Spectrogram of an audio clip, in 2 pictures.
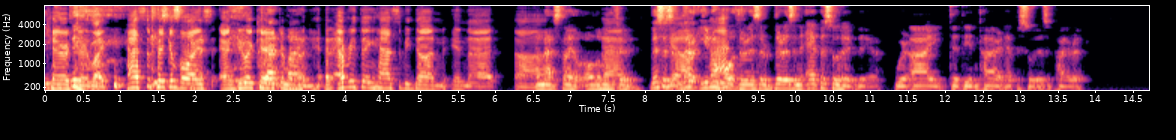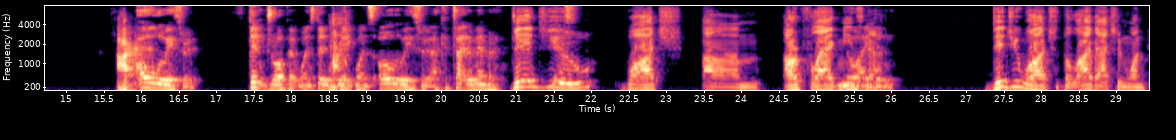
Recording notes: For some reason it sounds like I recorded this on the other side of the room. It's not a podcast unless you have one episode with technical issues..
